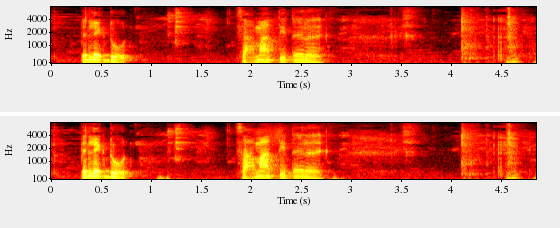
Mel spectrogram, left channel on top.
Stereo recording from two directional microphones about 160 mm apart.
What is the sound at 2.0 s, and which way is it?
Speech, 15° left (ahead or behind).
